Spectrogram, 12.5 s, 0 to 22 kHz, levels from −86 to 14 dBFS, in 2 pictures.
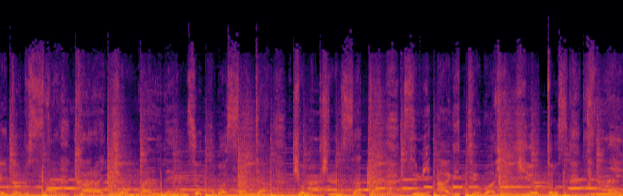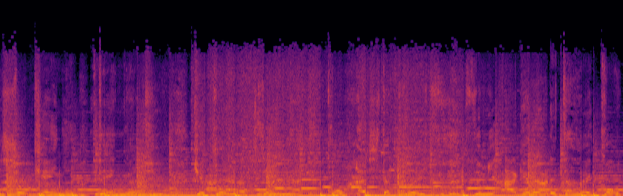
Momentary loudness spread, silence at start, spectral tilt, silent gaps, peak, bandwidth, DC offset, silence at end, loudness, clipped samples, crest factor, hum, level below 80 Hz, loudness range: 1 LU; 0 s; -5.5 dB/octave; none; -2 dBFS; 17 kHz; under 0.1%; 0 s; -15 LUFS; under 0.1%; 12 dB; none; -22 dBFS; 0 LU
